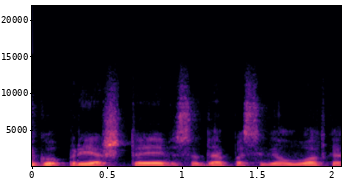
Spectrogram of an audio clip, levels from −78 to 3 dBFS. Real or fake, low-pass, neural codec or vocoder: real; 14.4 kHz; none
